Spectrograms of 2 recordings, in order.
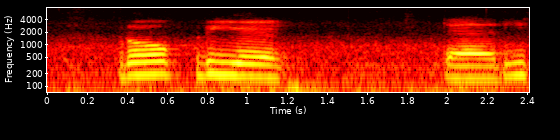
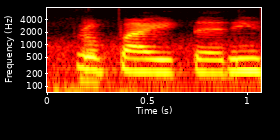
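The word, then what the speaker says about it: proprietary: Find out द प्रोप्रिएटरी software, कुछ है प्रोप्राइटरी software. प्रोपराइटरी बोलते हैं उसको, प्रोपराइटरी सॉफ्टवेयर।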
